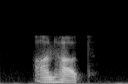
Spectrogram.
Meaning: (noun) person, individual; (adjective) singular, unique
- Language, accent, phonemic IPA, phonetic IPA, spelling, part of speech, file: Armenian, Eastern Armenian, /ɑnˈhɑt/, [ɑnhɑ́t], անհատ, noun / adjective, Hy-անհատ .ogg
